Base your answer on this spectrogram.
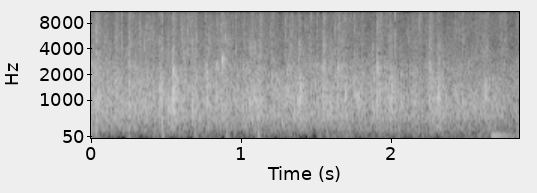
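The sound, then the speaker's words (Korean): A church audience claps in thanks, a steady, dense round of applause that holds at an even level for about three seconds with no voices over it. “우리 감사의 박수를 드리겠습니다.”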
